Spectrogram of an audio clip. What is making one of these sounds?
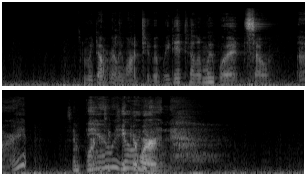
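A young woman speaks calmly to herself.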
